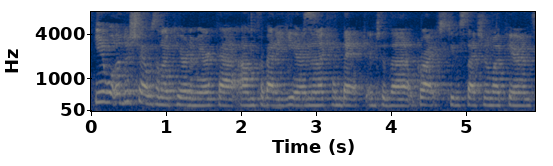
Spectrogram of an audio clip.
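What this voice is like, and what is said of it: New Zealand accent. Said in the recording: “you've got this beautiful Kiwi accent ... you've cultivated a really good international accent”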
